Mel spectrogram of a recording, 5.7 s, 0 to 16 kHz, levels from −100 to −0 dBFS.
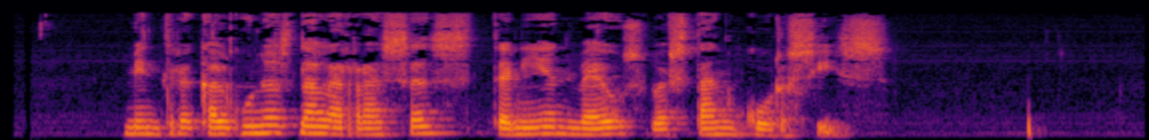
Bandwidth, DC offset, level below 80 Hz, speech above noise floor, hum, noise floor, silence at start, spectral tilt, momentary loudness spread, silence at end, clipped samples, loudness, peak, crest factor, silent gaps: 11.5 kHz; under 0.1%; -80 dBFS; 40 dB; none; -69 dBFS; 0.65 s; -3.5 dB/octave; 9 LU; 1.3 s; under 0.1%; -29 LUFS; -10 dBFS; 22 dB; none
